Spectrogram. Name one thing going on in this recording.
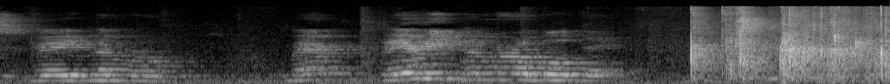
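A boy speaks into a microphone.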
